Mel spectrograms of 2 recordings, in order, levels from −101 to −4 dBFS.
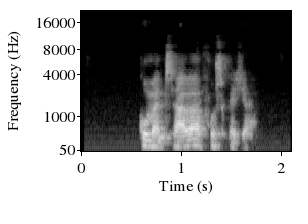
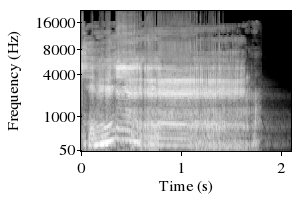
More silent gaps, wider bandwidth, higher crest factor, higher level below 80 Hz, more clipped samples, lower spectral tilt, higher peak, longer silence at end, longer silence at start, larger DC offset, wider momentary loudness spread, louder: neither; second, 9.2 kHz vs over 20 kHz; first, 20 dB vs 10 dB; second, -60 dBFS vs -44 dBFS; second, under 0.1% vs 2%; first, -5.5 dB/octave vs -3 dB/octave; second, -6 dBFS vs 0 dBFS; about the same, 0.35 s vs 0.3 s; first, 0.6 s vs 0 s; neither; about the same, 13 LU vs 11 LU; second, -23 LUFS vs -7 LUFS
